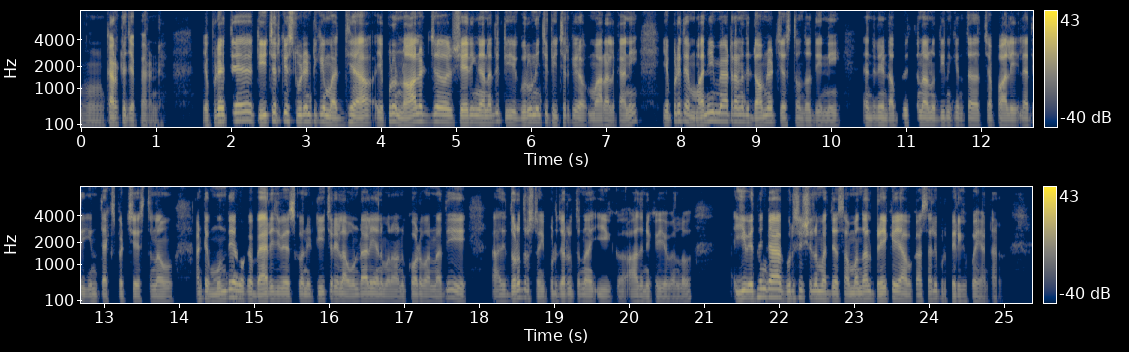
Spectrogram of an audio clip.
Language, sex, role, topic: Telugu, male, host, గురువు-శిష్యుల మధ్య నమ్మకం ఎలా పెరుగుతుందని మీరు అనుకుంటారు?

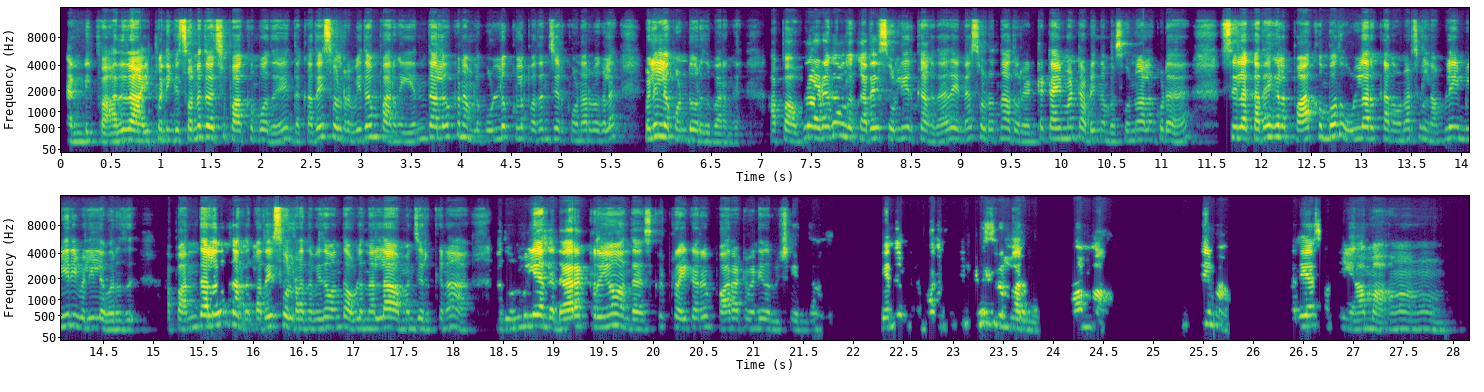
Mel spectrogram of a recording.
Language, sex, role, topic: Tamil, female, host, கதை சொல்லும் விதம் கேட்பவரின் உணர்ச்சிகளை எவ்வாறு தூண்டுகிறது?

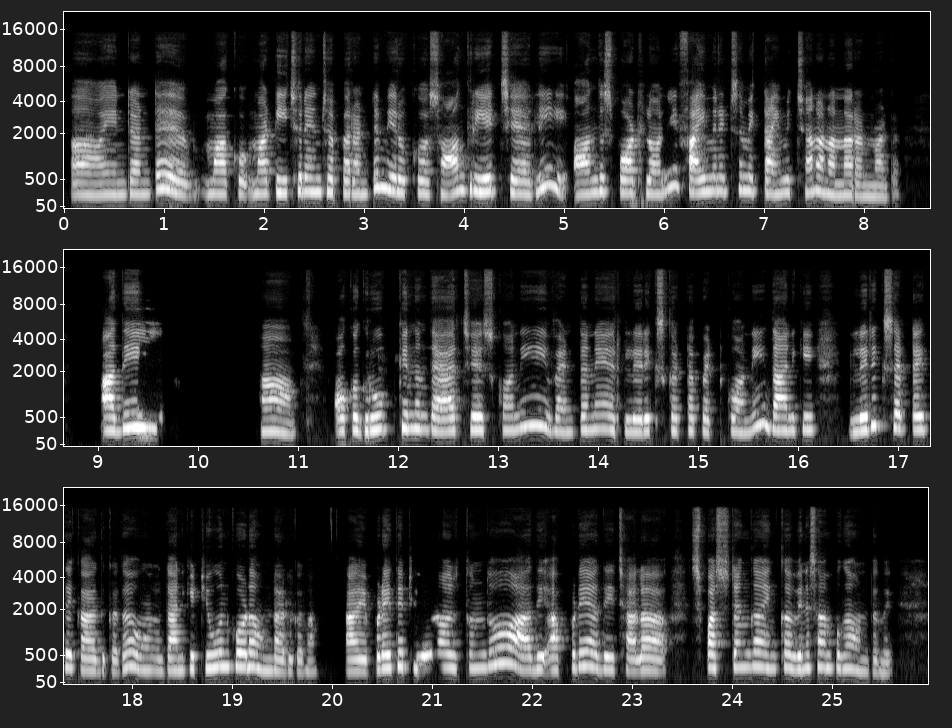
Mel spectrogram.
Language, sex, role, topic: Telugu, female, guest, సహకారం మీ కళను ఏ విధంగా మార్చింది?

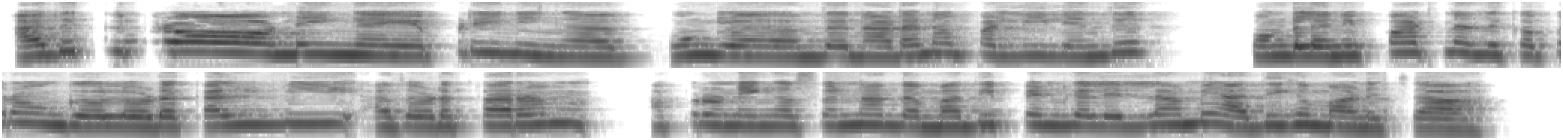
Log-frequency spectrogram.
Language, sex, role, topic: Tamil, female, host, தோல்வி ஏற்பட்டால் அதை படைப்பாற்றலுக்கான ஆற்றலாக மாற்ற முடியுமா? எப்படி?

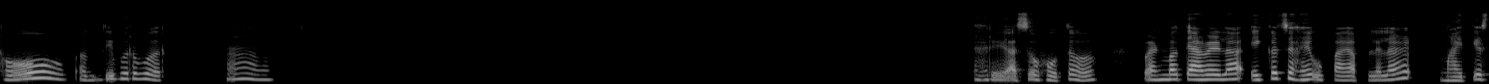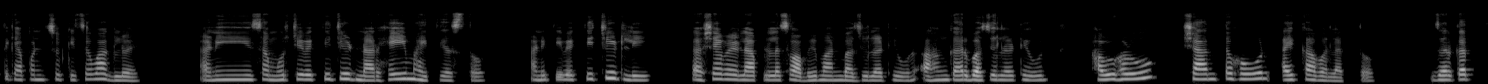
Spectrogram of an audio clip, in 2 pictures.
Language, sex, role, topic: Marathi, female, guest, तुम्ही कधी स्वतःच्या चुका मान्य करून पुन्हा नव्याने सुरुवात केली आहे का?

